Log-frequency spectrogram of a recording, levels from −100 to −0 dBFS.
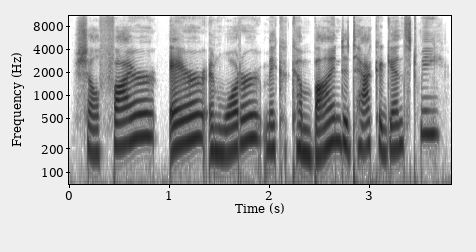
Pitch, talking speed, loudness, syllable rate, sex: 230 Hz, 175 wpm, -19 LUFS, 4.5 syllables/s, female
